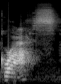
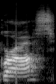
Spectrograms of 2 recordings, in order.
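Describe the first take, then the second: First: Grass is said the Scottish way, rhyming with mass. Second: Grass is said in the speaker's own accent.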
